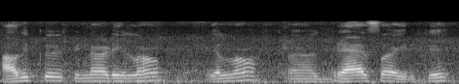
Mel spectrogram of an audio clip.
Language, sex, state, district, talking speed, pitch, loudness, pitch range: Tamil, male, Tamil Nadu, Nilgiris, 90 wpm, 150 Hz, -17 LUFS, 135-165 Hz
